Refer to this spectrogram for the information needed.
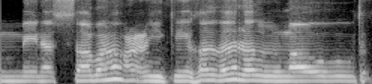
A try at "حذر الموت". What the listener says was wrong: موت تا میں آواز بند ہوگی، موت خلخلہ نہیں ہے. في آذانهم من الصواعق حذر الموت.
